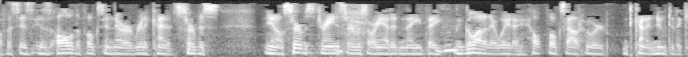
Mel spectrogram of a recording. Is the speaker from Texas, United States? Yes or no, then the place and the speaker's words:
no; Anchorage, Alaska, United States; moved away as an adult; I was this kid from Anchorage, Alaska, and the only person on the whole campus I knew was the band director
